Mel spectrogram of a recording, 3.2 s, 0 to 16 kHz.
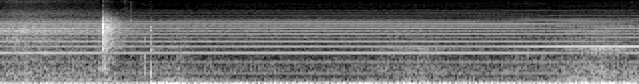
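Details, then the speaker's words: Cheap RC truck (MX1608RX/TX chipset) DC motor with PWM drive rising from 2 of 255, small current: thin steady high-pitched whine of several fixed tones, no turning noise; PWM whine from stalled DC motor. "So 2, and we can start to hear it singing, but it's not going round."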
